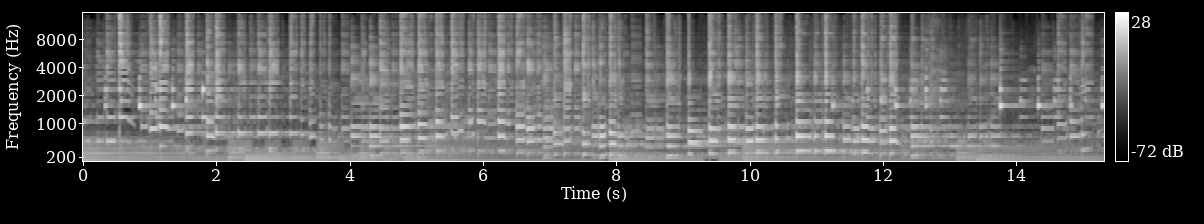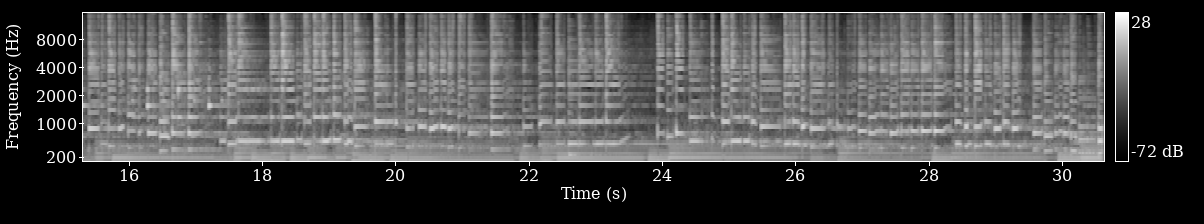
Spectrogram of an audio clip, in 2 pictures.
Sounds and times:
Plucked string instrument: 0.0 - 30.6.

